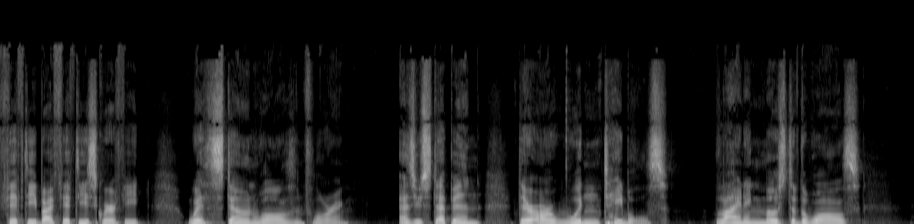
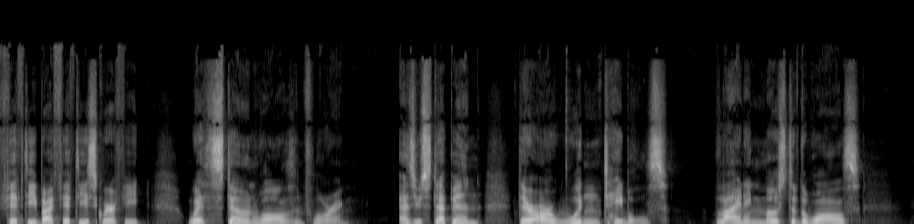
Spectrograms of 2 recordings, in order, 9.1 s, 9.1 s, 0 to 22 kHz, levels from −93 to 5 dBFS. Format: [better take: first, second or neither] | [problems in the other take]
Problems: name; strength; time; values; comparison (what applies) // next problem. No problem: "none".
first | thin; somewhat; fading below 300 Hz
